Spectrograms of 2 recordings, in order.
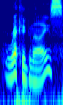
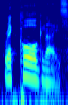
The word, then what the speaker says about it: recognize: The next one is this one, recognize. Okay, sometimes students over focus on the CO. They might say recognize, okay, and that's not correct. Or they sometimes also overemphasize the cog, recognize.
